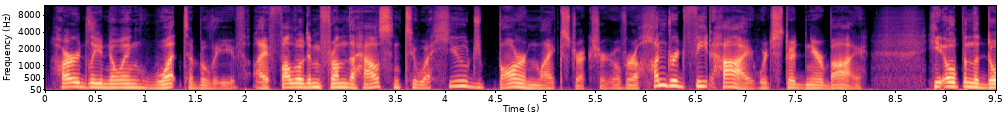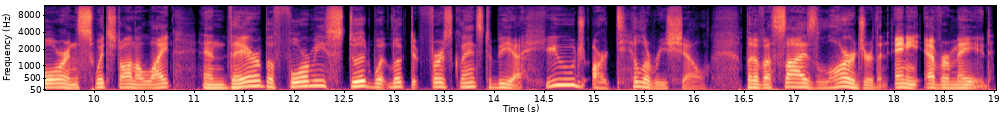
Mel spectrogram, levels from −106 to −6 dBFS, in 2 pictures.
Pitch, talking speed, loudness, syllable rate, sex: 145 Hz, 185 wpm, -20 LUFS, 5.1 syllables/s, male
